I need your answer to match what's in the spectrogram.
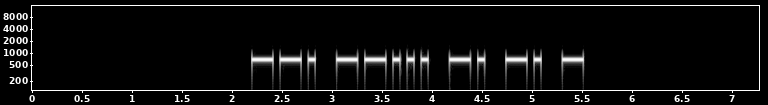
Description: Morse code, heard as a keyed tone, about 17 wpm, 700 Hz. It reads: G7NNT
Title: DXCC-100 Call Signs - 5 Characters - 17wpm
